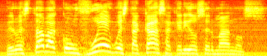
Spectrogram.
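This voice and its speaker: High-voiced male preacher. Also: lively intonation, a little fast, a bit bright, slight background noise. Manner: preaching with rising, emphatic repetition. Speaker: pastor. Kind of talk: sermon.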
